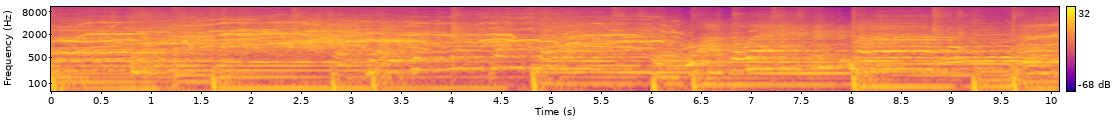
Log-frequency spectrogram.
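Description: Live pop band music with singing, and a crowd whooping and cheering.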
